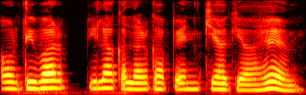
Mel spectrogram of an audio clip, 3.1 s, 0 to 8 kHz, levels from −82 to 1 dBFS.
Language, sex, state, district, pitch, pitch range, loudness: Hindi, female, Arunachal Pradesh, Lower Dibang Valley, 200 Hz, 195-220 Hz, -19 LUFS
